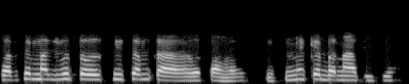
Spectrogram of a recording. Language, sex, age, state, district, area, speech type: Hindi, female, 30-45, Bihar, Muzaffarpur, rural, conversation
